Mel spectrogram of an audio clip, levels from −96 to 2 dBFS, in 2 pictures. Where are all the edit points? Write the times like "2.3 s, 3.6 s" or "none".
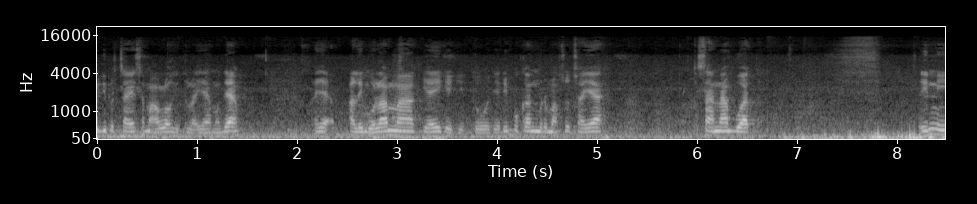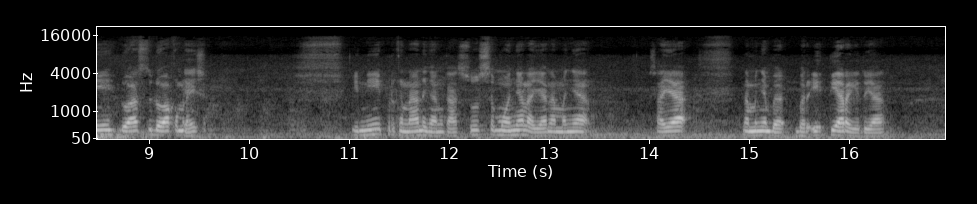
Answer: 9.4 s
